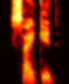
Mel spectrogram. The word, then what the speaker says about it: cycad: we are looking at a cycad plant sometimes pronounced psychid psychides have not evolved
